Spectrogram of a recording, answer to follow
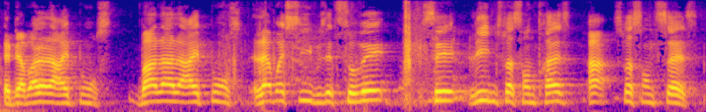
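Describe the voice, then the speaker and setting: A man's voice: high-pitched, steady tone, measured pace, a bit bright, a little hiss or hum. A man teaching a class, explaining a text with emphatic repetitions and rhetorical questions. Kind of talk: lecture reading a philosophy text aloud.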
